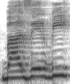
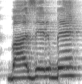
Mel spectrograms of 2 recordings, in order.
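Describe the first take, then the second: First: بازر بی with a clear English ee at the end; correct zer. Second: بازر بے drawn out slowly, ending in an ay sound; wrong zer. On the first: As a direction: say بی as a long bright ee, jaw pulled back. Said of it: "جبڑا پیچھے کی طرف گئی ہے". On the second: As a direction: let بے slide into a lax ay, jaw not pulled back. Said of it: "جو line پیچھے کی طرف نہ لے کے جاؤں". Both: Shown as a demonstration.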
